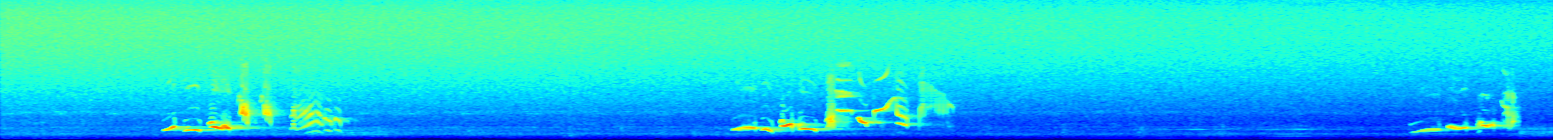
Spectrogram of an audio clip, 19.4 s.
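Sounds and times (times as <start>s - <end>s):
Common blackbird singing: 2.0s - 4.4s, 9.2s - 11.9s, 17.6s - 19.0s.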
